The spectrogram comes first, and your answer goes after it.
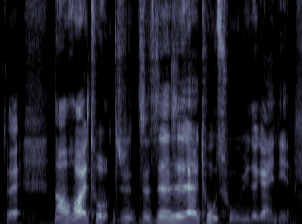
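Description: Chatty podcast co-host, woman, dry close sound, rapid delivery. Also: medium pitch, animated, no room sound. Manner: quick, chatty, jumps in to add details. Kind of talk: casual chat.

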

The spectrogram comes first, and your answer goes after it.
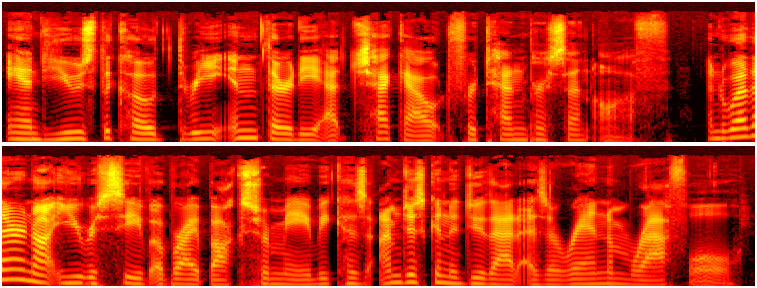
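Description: A woman's voice: deep voice, clear, resonant tone, dry recording, studio quality. A woman hosting a podcast, reading a scripted introduction. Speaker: podcast host.

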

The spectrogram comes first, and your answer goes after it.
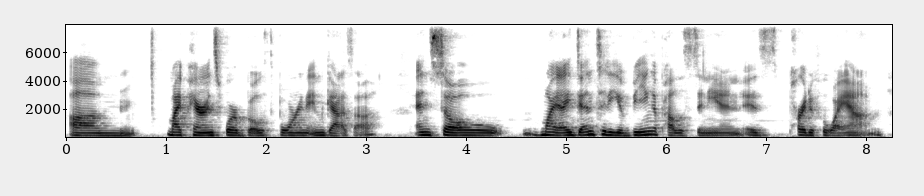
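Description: A woman's voice: fairly low pitch, level tone, a little slow, vocal fry. A woman who grew up in Canada, a social enterprise co-founder, giving earnest, reflective interview answers and searching for her words.

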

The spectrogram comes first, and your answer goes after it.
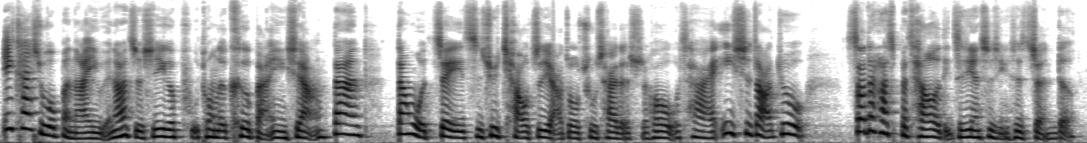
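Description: A woman's voice: fairly low pitch, big pitch swings, brisk. A woman hosting a podcast, telling a story in a chatty, casual monologue with many fillers. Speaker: podcast host.

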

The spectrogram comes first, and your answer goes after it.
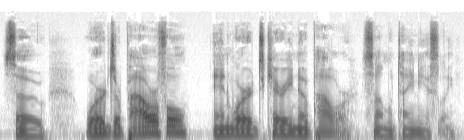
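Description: Podcast guy, gravelly and kinda dark toned, thinks out loud with lots of ums. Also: on the low side, normal speed, no room sound. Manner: reflective, explanatory, with many fillers; acts out remembered dialogue. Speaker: podcast guest teacher. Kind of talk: casual podcast talk.

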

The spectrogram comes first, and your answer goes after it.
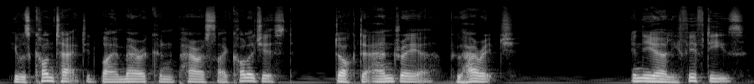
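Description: A man tells a scripted true story in a steady, measured way. His voice is dark and warm, with a gravelly edge. Faint music plays beneath his narration. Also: mid-range voice. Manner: measured, even storytelling delivery. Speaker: podcast narrator. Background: faint background music.

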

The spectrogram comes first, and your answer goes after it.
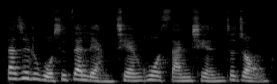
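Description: A woman giving an English lesson, explaining patiently and saying example words slowly. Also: lowish voice, animated, darkish tone, slightly rough. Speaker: English teacher.

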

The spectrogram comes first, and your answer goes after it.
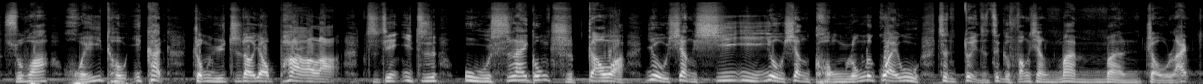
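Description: A man narrating a comic story in a lively way, with drawn-out sentence-ending particles. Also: on the high side.

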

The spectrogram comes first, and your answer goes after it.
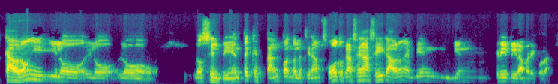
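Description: A man's voice: mid-range voice, normal speed. Profane man, lo-fi sound. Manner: profane, animated storytelling. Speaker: podcast co-host. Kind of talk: casual chat.

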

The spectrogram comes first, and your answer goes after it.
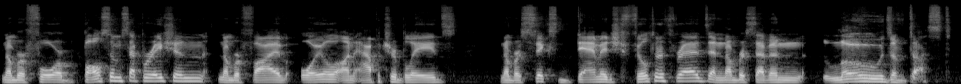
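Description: A man's voice: on the low side, unhurried. A man hosting a casual discussion in a conversational way.

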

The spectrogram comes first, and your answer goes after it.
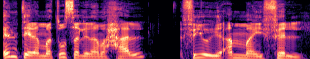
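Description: A man's voice: on the high side, animated, brisk, no echo, studio quality. A man with a Levantine Arabic accent, chatting casually as a podcast co-host. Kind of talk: casual chat.

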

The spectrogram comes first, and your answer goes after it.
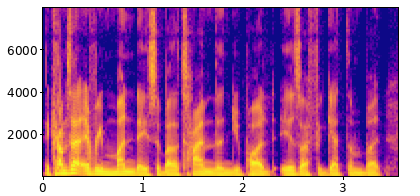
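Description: A man's voice: lowish voice, fast, no room sound, studio quality. A man hosting a podcast in casual, crude banter full of slang. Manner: crude, heavy swearing and slang. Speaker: podcast host.

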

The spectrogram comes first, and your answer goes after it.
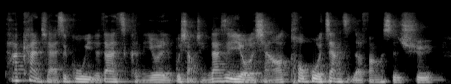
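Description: Speaking rapid-fire in a lowish voice, a male podcast guest recounts a story conversationally. He keeps restarting and using fillers, and he does voices for his parents when quoting them.

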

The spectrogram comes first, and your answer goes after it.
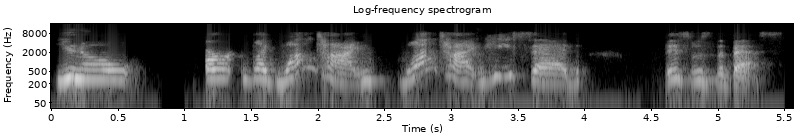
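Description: Husky-voiced woman telling candid stories. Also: high voice, slow, rough recording. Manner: candid, animated storytelling with many "like" fillers. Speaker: podcast guest. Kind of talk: casual chat.

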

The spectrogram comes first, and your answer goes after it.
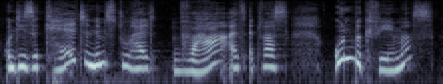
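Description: A woman co-hosting a casual podcast, telling an animated personal story and acting out her own thoughts. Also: a little high, takes it slowly, husky. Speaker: podcast co-host.

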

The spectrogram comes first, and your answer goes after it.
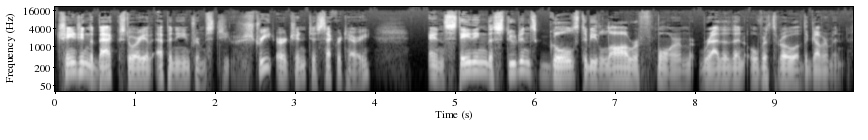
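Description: A man's voice: deep voice, lively intonation, moderate pace, a little mellow, no echo. A man co-hosting a casual movie chat, dryly teasing his co-host and reading out trivia. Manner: dry, teasing, reads trivia aloud. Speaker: podcast co-host.

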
